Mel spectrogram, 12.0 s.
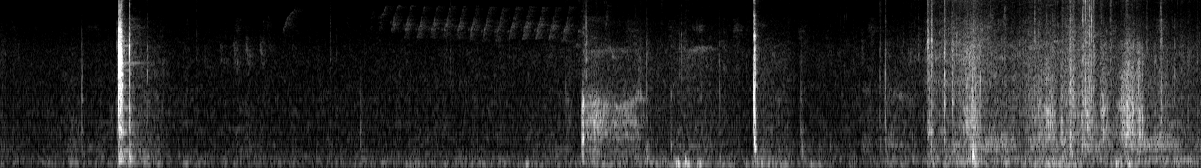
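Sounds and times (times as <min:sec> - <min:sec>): sharp loud click: 0:01.2 - 0:01.5.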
